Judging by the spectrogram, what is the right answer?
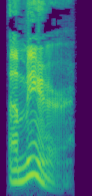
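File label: "ameer", English, British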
